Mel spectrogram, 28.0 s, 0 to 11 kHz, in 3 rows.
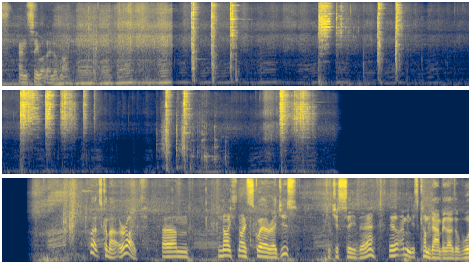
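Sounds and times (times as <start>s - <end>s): metal clamps clinking and clanking: 3.8s - 4.8s, 6.3s - 8.1s, 9.7s - 11.4s, 12.4s - 13.9s, 14.8s - 15.7s.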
